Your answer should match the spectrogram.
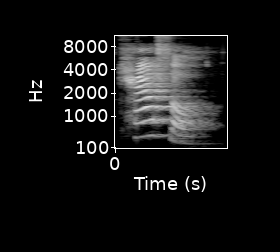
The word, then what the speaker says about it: castle: like the letter k the letter t is often silent in english especially when it is situated in the middle of a word therefore castle is actually pronounced castle number nine mosque this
